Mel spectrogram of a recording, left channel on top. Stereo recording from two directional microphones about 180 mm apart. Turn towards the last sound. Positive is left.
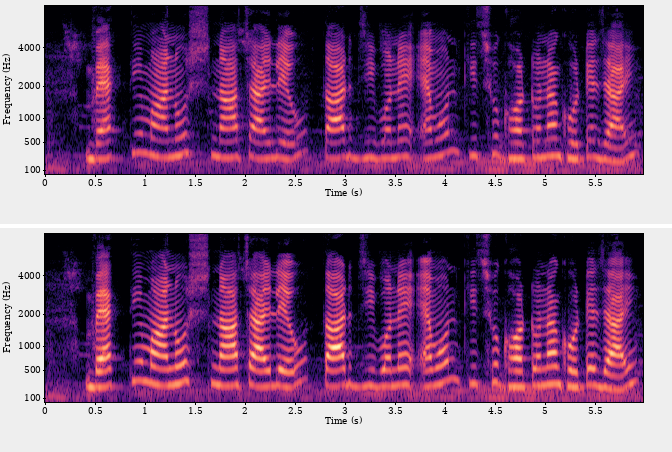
turn(degrees=-40)  # may be behind; listen again after turning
